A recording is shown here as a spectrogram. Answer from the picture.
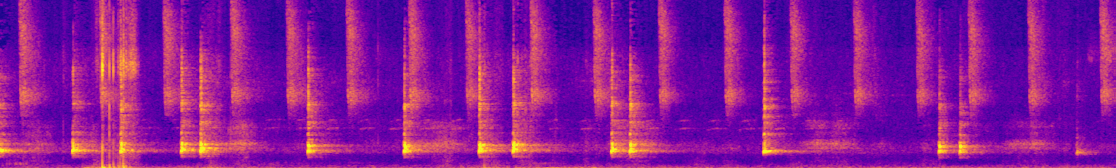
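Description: A bird calling over and over in short calls, roughly one to two a second at uneven spacing. A brief thump about a second and a half in is the loudest sound.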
